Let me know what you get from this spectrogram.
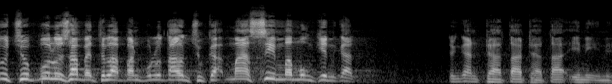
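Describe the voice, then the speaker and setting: A man with a fairly high, bright and sharp voice talks at a moderate pace, with very wide pitch swings and big swings in loudness. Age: 50s. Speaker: pastor. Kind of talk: sermon.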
